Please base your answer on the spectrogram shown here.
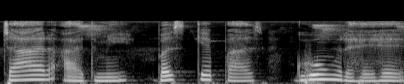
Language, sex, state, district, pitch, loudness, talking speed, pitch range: Hindi, female, Odisha, Malkangiri, 190 Hz, -17 LUFS, 120 wpm, 170-215 Hz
